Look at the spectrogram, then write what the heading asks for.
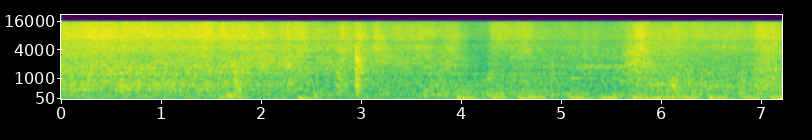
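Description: Marinated tuna searing in hot oil in a frying pan: a steady high sizzle that eases briefly about four seconds in, with a light click about three seconds in.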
